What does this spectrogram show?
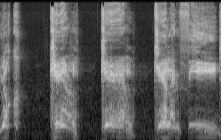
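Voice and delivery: crude, broken, demented goblin yell, very high, drawn out. Game master voicing a goblin just before the party rolls initiative, crude demented goblin shout. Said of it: "very like demented tier goblin shout".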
